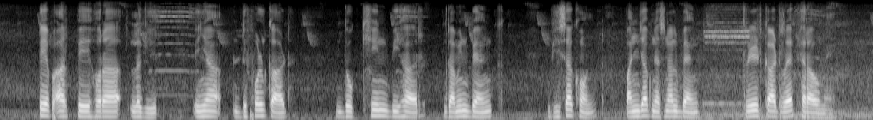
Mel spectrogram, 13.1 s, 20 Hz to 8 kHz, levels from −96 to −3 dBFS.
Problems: background sounds at intervals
